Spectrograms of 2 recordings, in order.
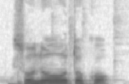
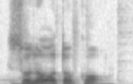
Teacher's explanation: Par exemple, si tu as un mot qui termine par O et le mot suivant qui commence par ce même son O, il ne faudrait pas que tu prolonges le O final. Il ne faut pas dire sono otoko, mais sono otoko.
